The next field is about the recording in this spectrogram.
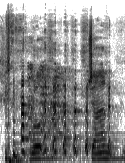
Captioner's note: audience laughs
